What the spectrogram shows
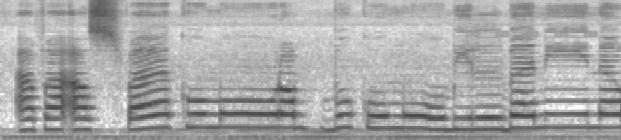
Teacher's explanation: Kalau hanya warna ungu berarti tiga imam tersebut bersepakat untuk membaca ungu ini dengan satu wajah atau satu cara, yaitu dipanjangkan dua harokat mimnya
